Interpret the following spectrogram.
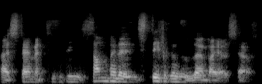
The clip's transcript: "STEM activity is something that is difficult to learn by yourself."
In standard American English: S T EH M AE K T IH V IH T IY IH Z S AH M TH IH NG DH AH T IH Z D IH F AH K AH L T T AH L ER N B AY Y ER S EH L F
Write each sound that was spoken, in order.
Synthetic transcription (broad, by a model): S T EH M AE T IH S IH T IY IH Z S AH M TH IH NG DH AH T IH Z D IH F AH K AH L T T AH L ER N B AY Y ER S EH L F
